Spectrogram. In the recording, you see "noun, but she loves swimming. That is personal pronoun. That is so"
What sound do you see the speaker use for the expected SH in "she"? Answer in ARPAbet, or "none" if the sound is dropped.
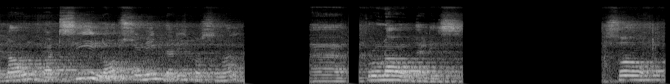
S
